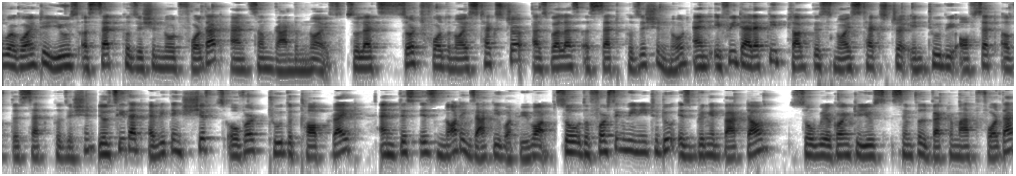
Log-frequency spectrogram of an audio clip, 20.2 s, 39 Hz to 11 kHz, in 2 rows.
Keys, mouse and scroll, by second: 0.6-1.0 drag, 1.4 shift+a, 5.8 shift+a, 9.8 middle click, 10.9-12.3 drag, 12.6-13.1 middle drag, 13.8-15.6 middle drag, 17.4 middle click, 18.5-19.3 drag, 19.5 middle click, 20.1 shift+a.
